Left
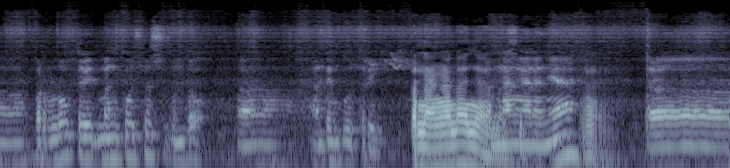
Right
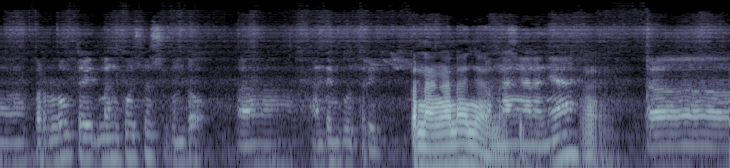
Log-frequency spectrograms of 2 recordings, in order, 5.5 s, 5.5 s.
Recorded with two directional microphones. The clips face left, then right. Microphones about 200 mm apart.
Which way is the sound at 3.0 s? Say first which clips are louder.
Left 1 dB; centre (ahead or behind).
